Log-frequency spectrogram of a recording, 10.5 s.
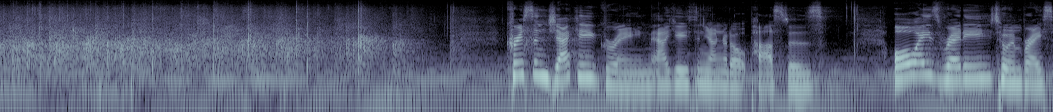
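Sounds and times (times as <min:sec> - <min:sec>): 
crowd clapping: 0:00.0 - 0:04.7
speech: 0:05.1 - 0:10.5.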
